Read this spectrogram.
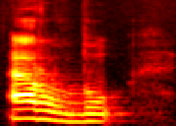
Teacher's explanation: Ра и да, они твердые звуки здесь, так как дад со свойством продолговатость.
